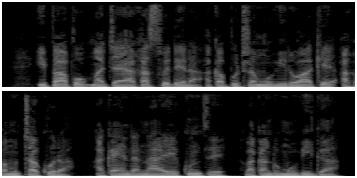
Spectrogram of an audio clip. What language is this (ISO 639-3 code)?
sna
